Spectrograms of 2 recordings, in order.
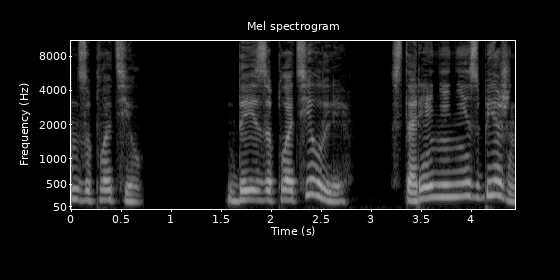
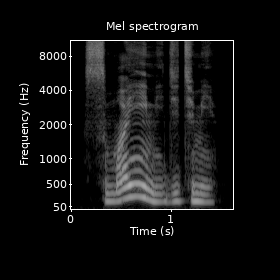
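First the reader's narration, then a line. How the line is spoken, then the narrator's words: Through clenched teeth. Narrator (Russian): процедил он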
